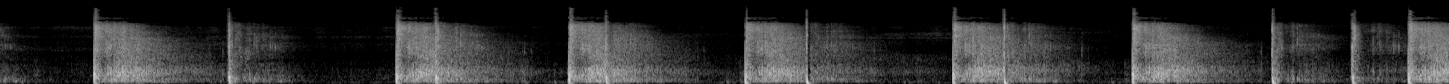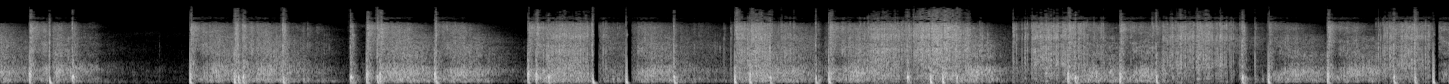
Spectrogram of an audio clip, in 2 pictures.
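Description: Category F2 consumer fireworks going off: sharp bangs about every one and a half to two seconds, each followed by a fading hiss. Past the middle, the shots come thick and fast and run together into an almost continuous barrage.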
